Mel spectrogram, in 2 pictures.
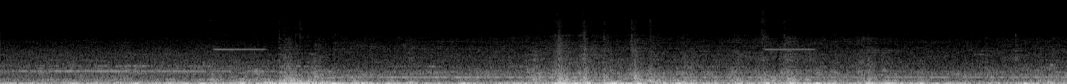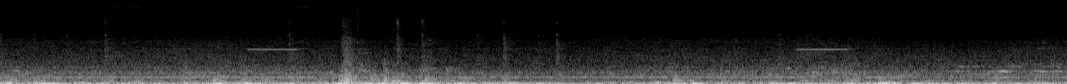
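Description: Articulated city bus in motion, heard from the driver's cab: steady engine and road rumble with occasional knocks and rattles. A steady hum comes in about three seconds in, and a short high beep repeats four times, about every five and a half seconds.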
